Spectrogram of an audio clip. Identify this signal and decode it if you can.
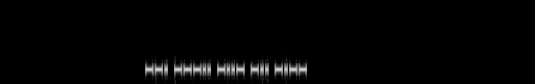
Morse code, heard as a keyed tone, about 52 wpm, 700 Hz. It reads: G8XDY
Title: DXCC-100 Call Signs - 5 Characters - Repeated 3x - 50wpm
